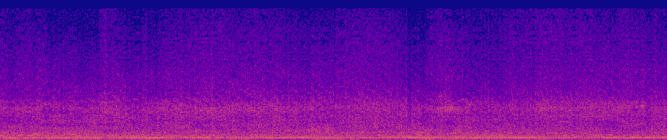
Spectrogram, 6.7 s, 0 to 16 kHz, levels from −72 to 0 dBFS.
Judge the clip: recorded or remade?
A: remade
